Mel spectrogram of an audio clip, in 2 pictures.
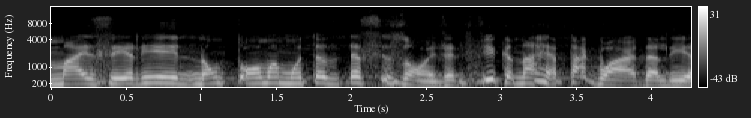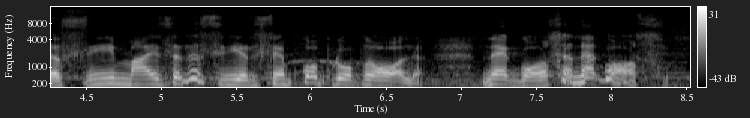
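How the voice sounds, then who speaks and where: Her loudness stays very even as a woman speaks at a moderate pace with a medium pitch and lively intonation. Noticeable background noise can be heard. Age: 70s. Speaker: farm tourism entrepreneur. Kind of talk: interview. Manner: halting, many repetitions.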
